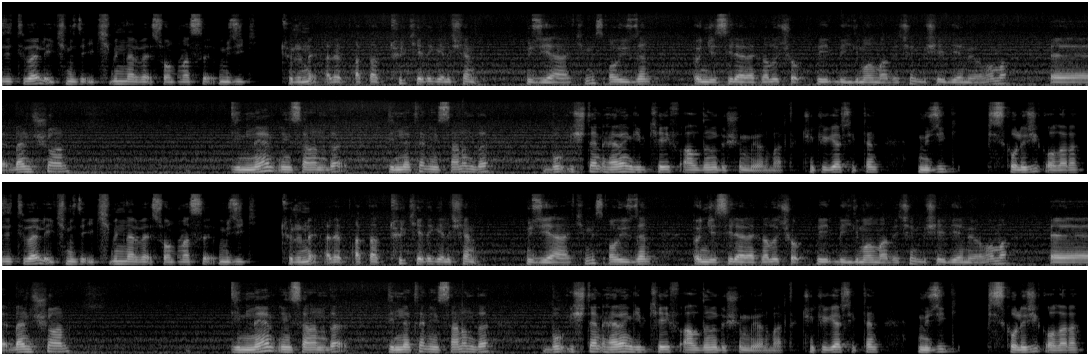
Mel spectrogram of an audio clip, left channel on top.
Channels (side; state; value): both; normal; correlation 0.69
